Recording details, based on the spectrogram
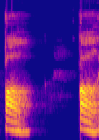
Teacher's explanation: pangkal atau lidah belakang kalian itu menyentuh langit-langit dan ditekan. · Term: huruf qaf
